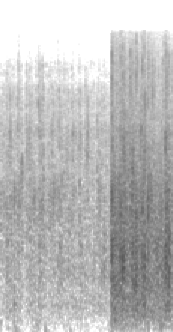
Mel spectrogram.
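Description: Faint room noise, then a large audience suddenly starting to applaud about one and a half seconds in.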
